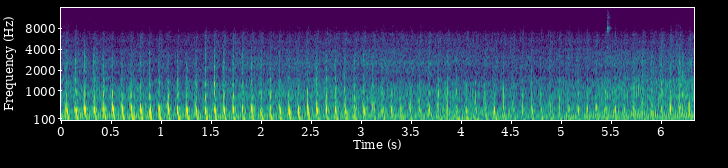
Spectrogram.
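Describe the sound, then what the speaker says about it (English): A helicopter from a random event in the video game Project Zomboid flies overhead, its rotor beating in a steady rapid chop that holds even and fairly loud with no talk over it. "Friggin' helicopter event."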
